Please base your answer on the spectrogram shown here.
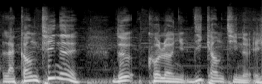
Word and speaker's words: Kantine: Le 23 mai ce sera au Columbia Theater de Berlin et ensuite à la Kantine de Cologne. Die Kantine, et j'y peux rien, ça se prononce comme ça, je dis voilà.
